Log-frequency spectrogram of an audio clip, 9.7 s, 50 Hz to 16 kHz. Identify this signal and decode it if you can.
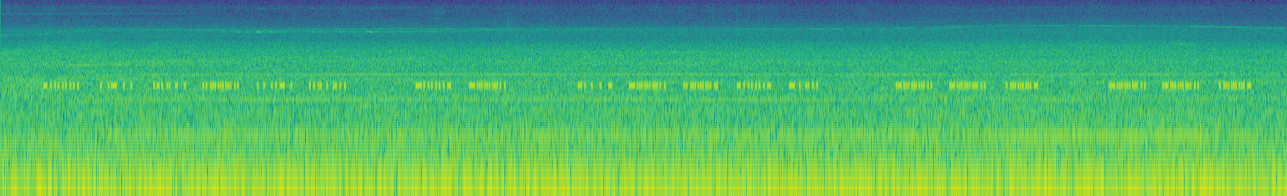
Hellschreiber (Feld-Hell, 122.5 baud), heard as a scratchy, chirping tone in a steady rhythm, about 1300 Hz, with street noise. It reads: CT7SJX DE VE8OK 559 559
